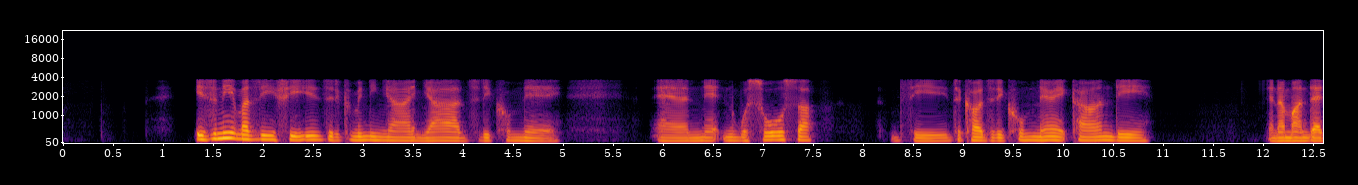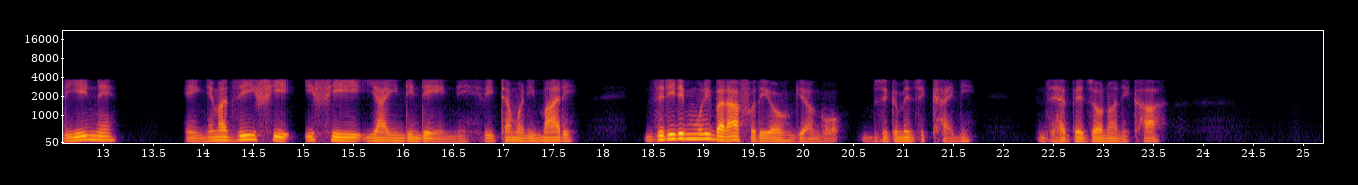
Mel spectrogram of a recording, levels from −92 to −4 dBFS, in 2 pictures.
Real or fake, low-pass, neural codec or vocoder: fake; 3.6 kHz; codec, 16 kHz, 0.2 kbps, FocalCodec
